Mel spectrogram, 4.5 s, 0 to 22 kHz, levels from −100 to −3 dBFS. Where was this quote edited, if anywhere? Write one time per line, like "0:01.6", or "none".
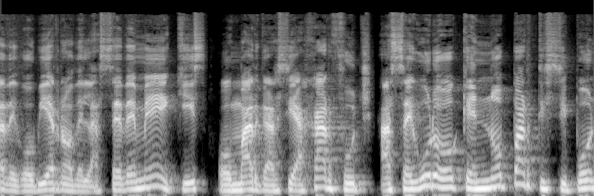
none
